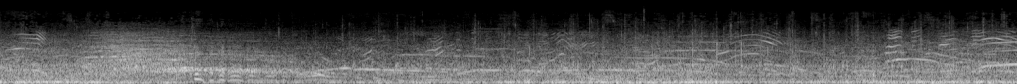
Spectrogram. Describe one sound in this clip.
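Horses' hooves clop on pavement as riders pass close by.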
